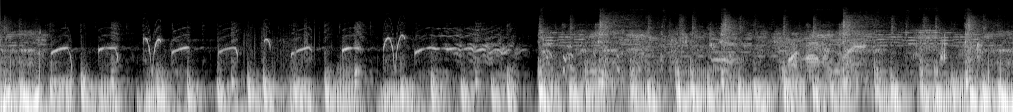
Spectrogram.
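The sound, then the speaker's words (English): A horse neigh sits inside a dense music track, coming straight after a record scratch, with a few high whinnying calls over heavy bass and beats; after a sharp transition the track turns busier and louder. “Dude, I'm loving that horse neigh.”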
